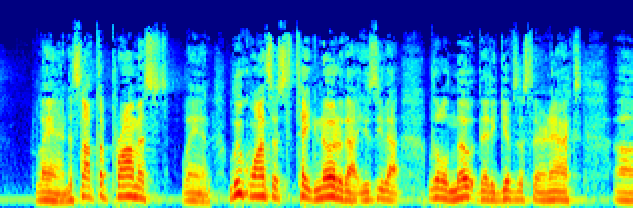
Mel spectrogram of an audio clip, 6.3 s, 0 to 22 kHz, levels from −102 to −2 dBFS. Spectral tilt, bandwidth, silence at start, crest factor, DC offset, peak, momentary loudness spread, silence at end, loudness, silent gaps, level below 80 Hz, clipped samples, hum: -6 dB/octave; 12.5 kHz; 0.35 s; 18 dB; under 0.1%; -2 dBFS; 12 LU; 0 s; -21 LUFS; none; -54 dBFS; under 0.1%; none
